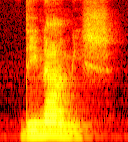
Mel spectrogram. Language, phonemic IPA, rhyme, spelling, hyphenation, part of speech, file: Dutch, /ˌdiˈnaː.mis/, -aːmis, dynamisch, dy‧na‧misch, adjective, Nl-dynamisch.ogg
- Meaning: dynamic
